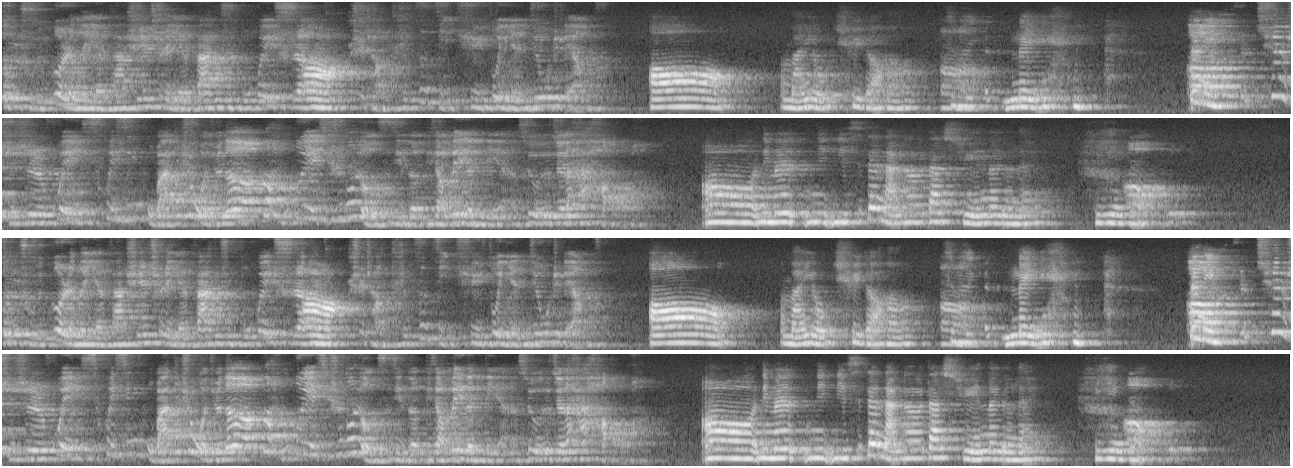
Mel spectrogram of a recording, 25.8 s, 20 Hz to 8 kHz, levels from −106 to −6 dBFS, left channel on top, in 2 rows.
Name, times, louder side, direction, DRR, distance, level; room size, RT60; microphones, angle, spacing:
voice 1, 0.0-3.2 3.5-5.9 9.4-9.7 11.8-12.2 12.6-19.3 23.7-24.6, right 2 dB, 30° right, 3 dB, 5.6 m, -26 dB
voice 2, 3.0-3.4 6.5-7.3 7.8-9.1 9.5-9.7 10.0-11.1 11.9-12.2 19.9-23.3 23.8-24.3, right 2 dB, 90° right, 6 dB, 1.4 m, -20 dB
22.5 x 17.5 x 6.7 m, 1.1 s
head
